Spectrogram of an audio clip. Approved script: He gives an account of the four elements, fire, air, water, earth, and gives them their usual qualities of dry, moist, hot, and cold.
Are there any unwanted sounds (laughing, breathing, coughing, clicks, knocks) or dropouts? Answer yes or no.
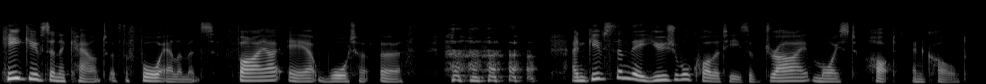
yes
